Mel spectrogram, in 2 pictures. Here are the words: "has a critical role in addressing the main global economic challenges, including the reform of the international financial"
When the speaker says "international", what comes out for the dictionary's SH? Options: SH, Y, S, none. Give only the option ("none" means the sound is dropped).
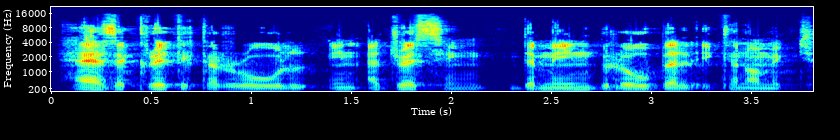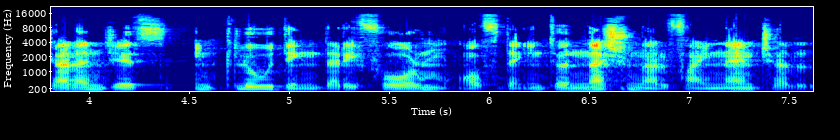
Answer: SH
